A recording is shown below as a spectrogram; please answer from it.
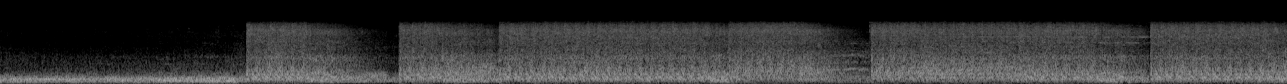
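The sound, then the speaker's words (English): Soldiers who have run from army jeeps fire toward an air force base: loud, dense, continuous automatic gunfire goes on almost without pause, dropping out only in a few very short gaps. “Soldiers run out of the army jeeps and shoot toward the Air Force base.”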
